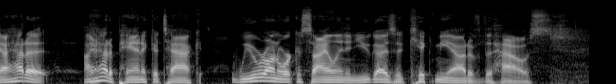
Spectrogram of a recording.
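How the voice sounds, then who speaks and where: A man with a normal speaking voice and medium pitch talks at a fairly quick pace with lively intonation. The sound is dry and close, with no echo. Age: 30s. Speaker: screenwriter, son of the host. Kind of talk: casual chat.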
